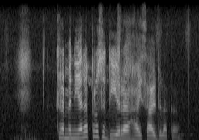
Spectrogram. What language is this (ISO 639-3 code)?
afr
